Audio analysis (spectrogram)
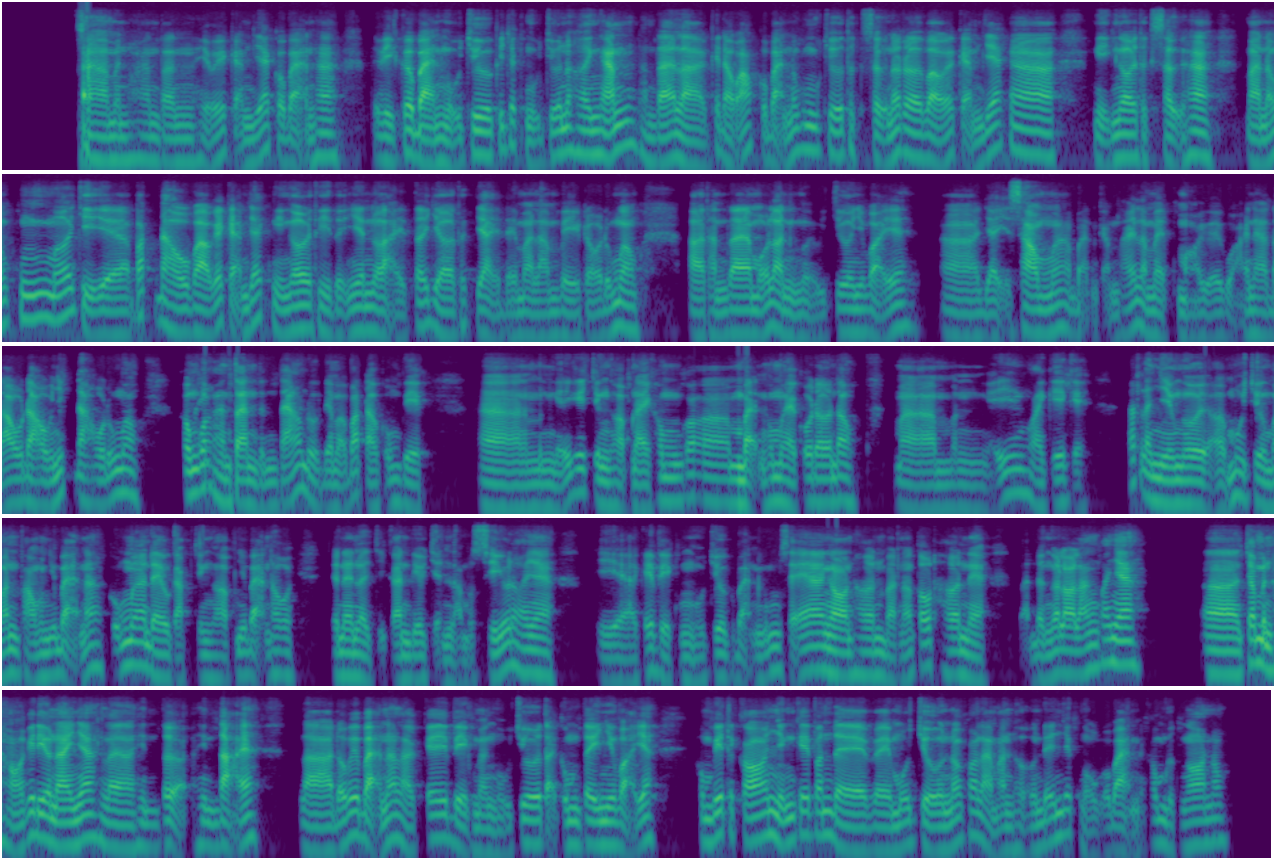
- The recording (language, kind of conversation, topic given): Vietnamese, advice, Làm sao để không cảm thấy uể oải sau khi ngủ ngắn?
- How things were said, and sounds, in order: other background noise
